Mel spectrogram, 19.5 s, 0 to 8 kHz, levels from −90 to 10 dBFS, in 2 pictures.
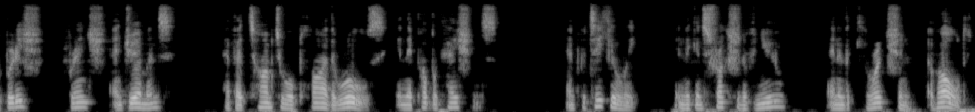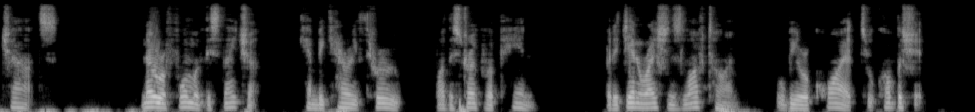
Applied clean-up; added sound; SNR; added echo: none; none; none; none.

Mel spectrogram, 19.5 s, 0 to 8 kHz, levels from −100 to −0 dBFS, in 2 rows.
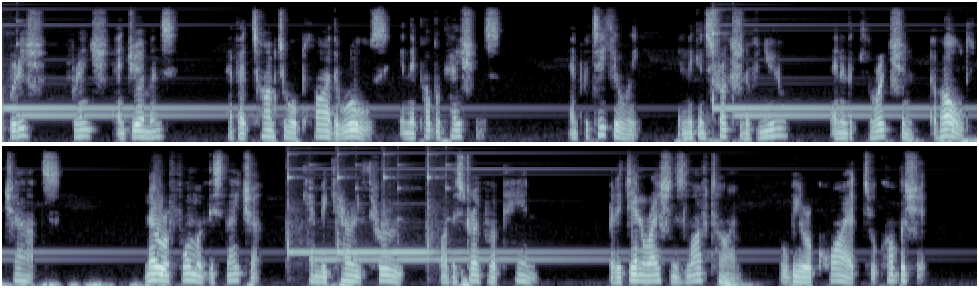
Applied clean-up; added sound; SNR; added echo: none; Doorbell; 12 dB; none.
